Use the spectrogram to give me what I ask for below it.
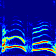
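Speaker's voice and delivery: very high, loud mock yell; yelled greeting. Game master echoing the player's greeting to creatures, high mock yell. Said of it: "he yells".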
